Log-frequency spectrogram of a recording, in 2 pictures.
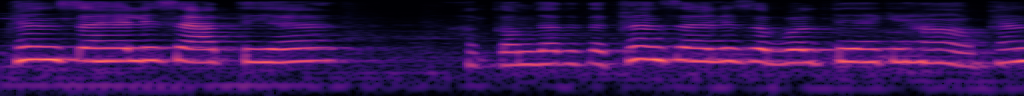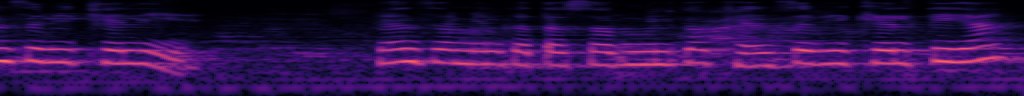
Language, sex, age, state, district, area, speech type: Hindi, female, 30-45, Bihar, Vaishali, rural, spontaneous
